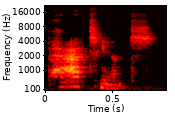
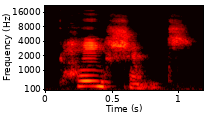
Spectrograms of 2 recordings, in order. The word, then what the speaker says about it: patient: a lot of times you might think that this is pronounced patent but it's not it's patient patient and this word has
